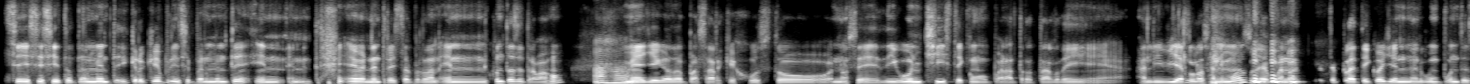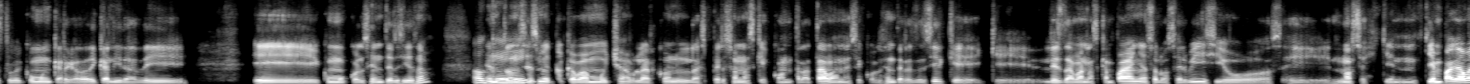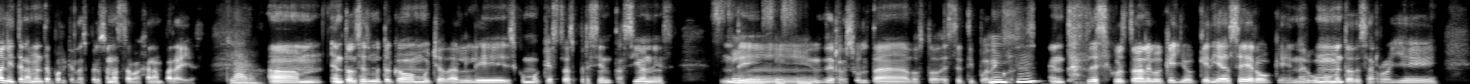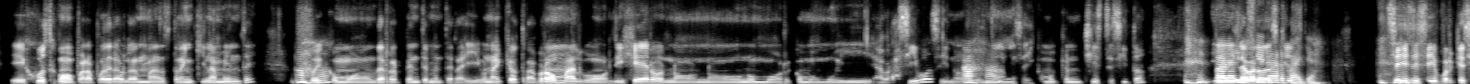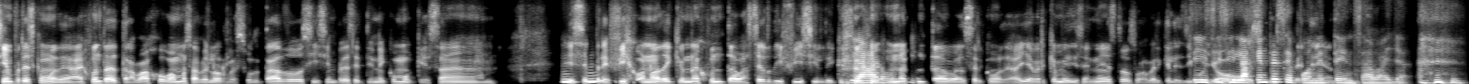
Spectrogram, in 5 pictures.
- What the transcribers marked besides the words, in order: giggle; laugh; chuckle; chuckle; chuckle; other background noise; chuckle; chuckle
- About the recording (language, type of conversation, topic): Spanish, podcast, ¿Qué consejo le darías a alguien que quiere expresarse más?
